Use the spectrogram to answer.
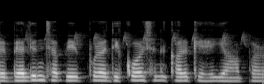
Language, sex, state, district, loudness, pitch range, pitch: Hindi, female, Arunachal Pradesh, Lower Dibang Valley, -19 LUFS, 170-185 Hz, 175 Hz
